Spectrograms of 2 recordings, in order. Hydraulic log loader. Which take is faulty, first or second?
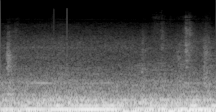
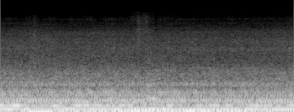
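second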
